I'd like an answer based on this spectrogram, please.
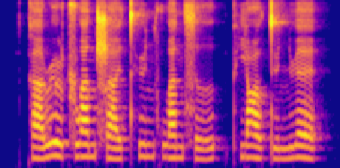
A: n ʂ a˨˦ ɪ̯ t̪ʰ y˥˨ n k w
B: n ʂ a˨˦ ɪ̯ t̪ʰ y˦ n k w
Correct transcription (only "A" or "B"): B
